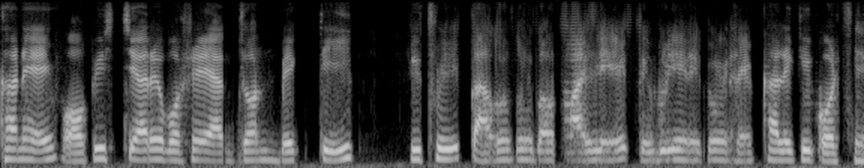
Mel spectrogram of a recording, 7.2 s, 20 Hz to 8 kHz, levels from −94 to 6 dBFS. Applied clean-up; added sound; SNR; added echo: neural diffusion model UNIVERSE++.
